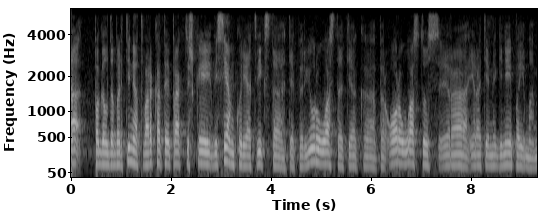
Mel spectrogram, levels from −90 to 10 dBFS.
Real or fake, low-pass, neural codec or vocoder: fake; 5.4 kHz; vocoder, 22.05 kHz, 80 mel bands, Vocos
